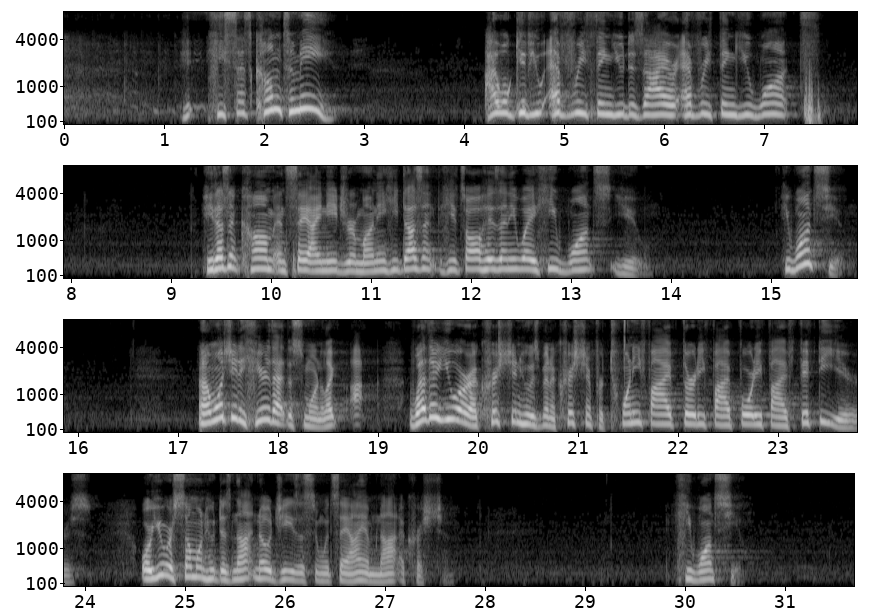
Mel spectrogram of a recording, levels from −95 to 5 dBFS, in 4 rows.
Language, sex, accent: English, male, American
